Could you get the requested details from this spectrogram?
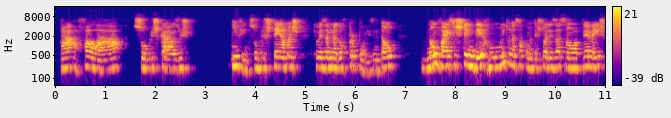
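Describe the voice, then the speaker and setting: A Carioca woman from Rio de Janeiro, Brazil, gives a live online exam-prep lecture in Carioca Brazilian Portuguese, chatty and checking in with "tá?" and "né?". Her voice is fairly high, the highs are cut off, and the sound is roomy and distant.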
